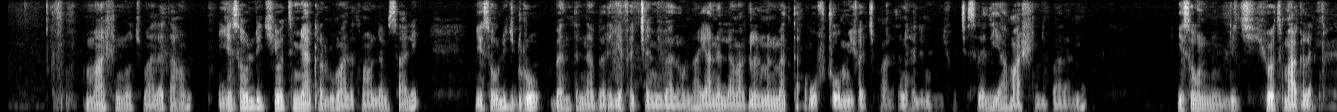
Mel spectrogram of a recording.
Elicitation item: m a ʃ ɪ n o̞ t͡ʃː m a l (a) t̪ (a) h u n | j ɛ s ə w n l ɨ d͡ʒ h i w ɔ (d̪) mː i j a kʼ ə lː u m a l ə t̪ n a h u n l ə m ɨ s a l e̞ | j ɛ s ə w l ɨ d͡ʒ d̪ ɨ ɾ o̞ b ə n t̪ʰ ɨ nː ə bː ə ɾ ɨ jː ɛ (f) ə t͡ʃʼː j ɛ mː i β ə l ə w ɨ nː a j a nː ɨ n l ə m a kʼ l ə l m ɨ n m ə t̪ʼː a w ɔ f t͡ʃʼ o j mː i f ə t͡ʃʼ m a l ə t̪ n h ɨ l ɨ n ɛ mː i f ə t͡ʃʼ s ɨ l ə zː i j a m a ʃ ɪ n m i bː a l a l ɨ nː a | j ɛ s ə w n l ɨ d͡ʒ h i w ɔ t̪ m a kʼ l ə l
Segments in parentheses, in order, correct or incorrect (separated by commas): incorrect, correct, incorrect, correct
